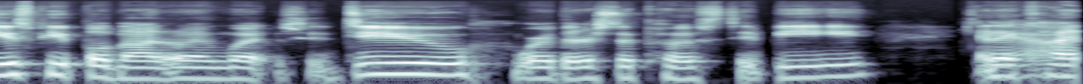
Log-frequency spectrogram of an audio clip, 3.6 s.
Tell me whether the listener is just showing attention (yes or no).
yes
